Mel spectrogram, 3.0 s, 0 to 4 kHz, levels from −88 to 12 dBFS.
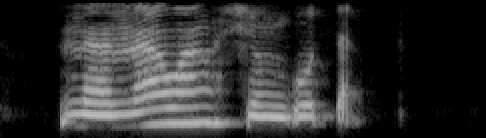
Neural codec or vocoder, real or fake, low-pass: codec, 16 kHz, 16 kbps, FreqCodec, smaller model; fake; 3.6 kHz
